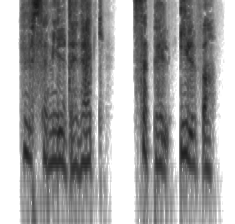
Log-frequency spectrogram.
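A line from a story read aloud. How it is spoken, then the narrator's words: Stammering, bleeding mouth. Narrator (French): balbutia-t-il alors que du sang coulait le long de ses lèvres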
